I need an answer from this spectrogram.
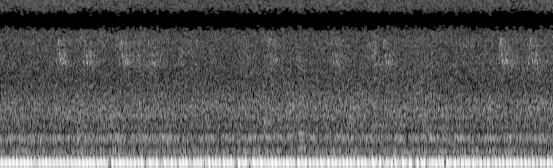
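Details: Swarming honey bees seeking a new home make a thick, continuous droning buzz over a strong, constant low-frequency rumble, with faint scattered higher clicks.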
